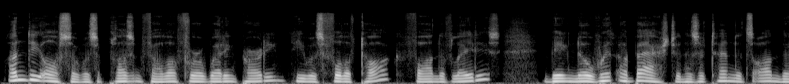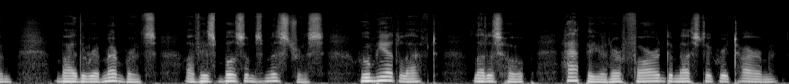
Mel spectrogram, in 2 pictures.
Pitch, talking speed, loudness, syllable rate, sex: 140 Hz, 180 wpm, -18 LUFS, 5.2 syllables/s, male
